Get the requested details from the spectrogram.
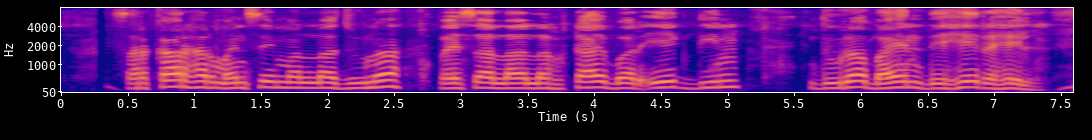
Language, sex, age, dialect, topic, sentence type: Chhattisgarhi, male, 51-55, Northern/Bhandar, banking, statement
